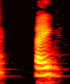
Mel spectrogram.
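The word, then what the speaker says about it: Psyche: ठीक है, तो क्या है, एस्टेरॉयड का नाम क्या है, साइक, एंड मिशन का नेम भी यही है। ये साइलेंट है, साइक इज द नेम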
